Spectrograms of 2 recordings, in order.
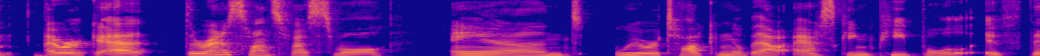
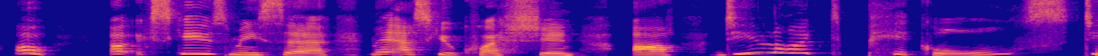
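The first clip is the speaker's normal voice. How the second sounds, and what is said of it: Put-on Cockney accent. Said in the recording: “I'm walking around in this Cockney accent”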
